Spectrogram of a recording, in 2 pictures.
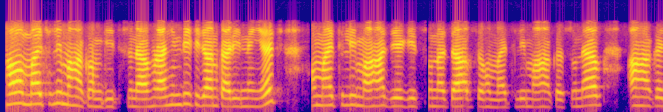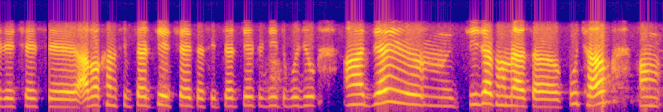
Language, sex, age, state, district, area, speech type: Maithili, female, 45-60, Bihar, Madhubani, rural, conversation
